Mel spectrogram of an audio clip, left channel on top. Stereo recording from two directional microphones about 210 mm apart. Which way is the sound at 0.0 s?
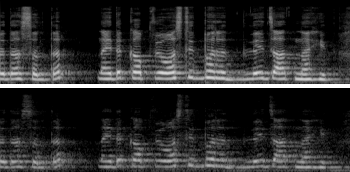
55° left (ahead or behind).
